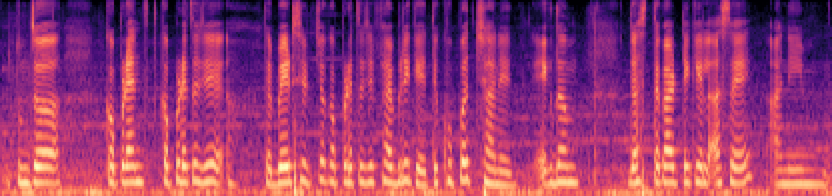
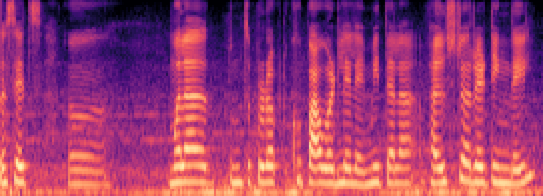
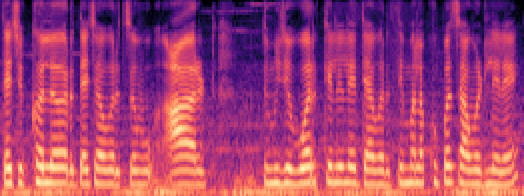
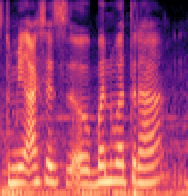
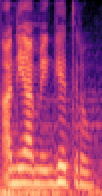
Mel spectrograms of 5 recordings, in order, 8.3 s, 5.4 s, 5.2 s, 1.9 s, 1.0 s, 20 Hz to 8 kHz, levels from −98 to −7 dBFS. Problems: none marked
